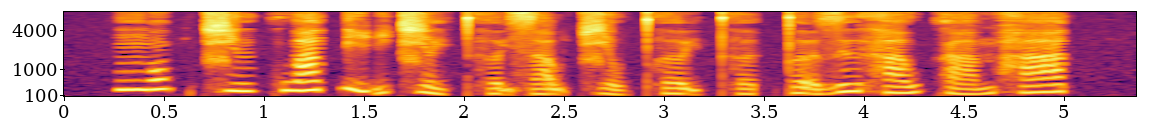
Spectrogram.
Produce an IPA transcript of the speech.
ŋ ɔ˦˥ k̚ t͡ɕ ɨ˧ k w a˦˥ t̚ ɣ ḭ˧˥ t͡ɕ ə˧˩ j t̪ʰ ə̰˧˨ j s a̰˧˨ w t͡ɕ ə˧˩ w t̪ʰ ə̰ː˧˨ j t̪ʰ ə˨˩ t̚ t̪ ə̰ː˧˨ z ɨ˧ h a˨˦ w k a˨˦ m h a˦˥ t̚

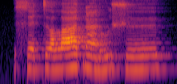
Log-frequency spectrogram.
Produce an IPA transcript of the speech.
x ɛ t ɯ lˠ a ɗ ã ɾ u ʃ ø

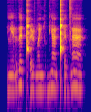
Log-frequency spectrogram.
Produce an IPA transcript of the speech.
lʲ æ̃ r ɛ ǃʼ ɛ ɭ d ɑ̃ ʎ ɔ b j æ̃ ǃʰ ɛ d͡z æ̃

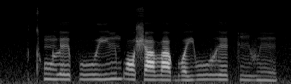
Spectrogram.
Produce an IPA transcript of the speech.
tʰ ũ˨ l e˨ p uː˨ j ĩ˦ b ɔ˨ ʃ a˨ β a˨ ɡʷ ɛ˨ j uː˦ ɣ e˦ k i˨ v ĩ˨

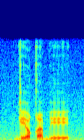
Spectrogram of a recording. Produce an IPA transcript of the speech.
ɡ e u̯ q ɛ b e

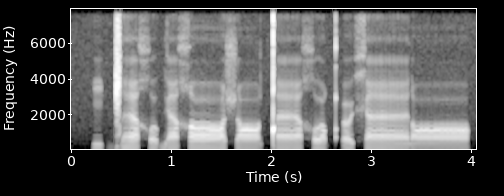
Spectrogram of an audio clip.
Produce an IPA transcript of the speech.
i ɡ͡ǁ æ χ o ɡ æ χ ɑː ʃ ɑː ǃ æː χ o qʼ y x æː ɾ ɑː

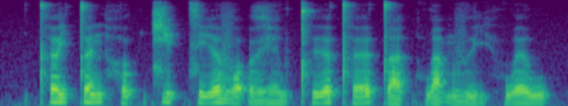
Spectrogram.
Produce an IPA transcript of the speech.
t̪ʰ ə˧ j t̪ ə˧ n h o˨˩ k̚ t͡ɕ i˦˥ t̚ s i˨˦ ə̯ v ɔ̰˧˨ ɣ ɛ̤˨˩ w t̪ʰ ɨ˨˦ ə̯ t̪ʰ əː˨˦ t̪ a˨˩ t̚ h w a̰˧˨ m v ɨ˧˩ j h w ə˧ w

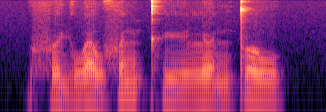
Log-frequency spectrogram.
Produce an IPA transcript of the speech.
f ɵ˨˧ ɥ w ɐ˨˥ w f ɵ˥ n kʰ yː˨˧ l ɵ˨˥ n t̪ o˧ w

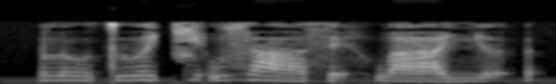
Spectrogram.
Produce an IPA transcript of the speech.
l o̤˨˩ t̪ u˧ ə̯ t͡ɕ ə̰˧˥ w z a̤ː˨˩ s ḛ˧˨ h w aː˧˩ ɲ ə̰ː˧˨ ʔ

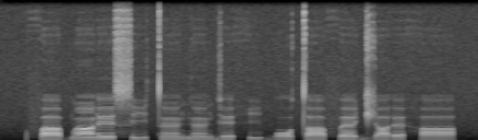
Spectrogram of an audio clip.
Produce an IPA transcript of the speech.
f a˨ b ã˨˦ ɾ e˦ s i˧ t ɛ̃˨ ɡ ɛ̃˨ ɡ e˧ h i˧ b ɔ˦ t a˧ f ɛ˦ d͡ʒ a˧ ɾ ɛ˦ h a˧

